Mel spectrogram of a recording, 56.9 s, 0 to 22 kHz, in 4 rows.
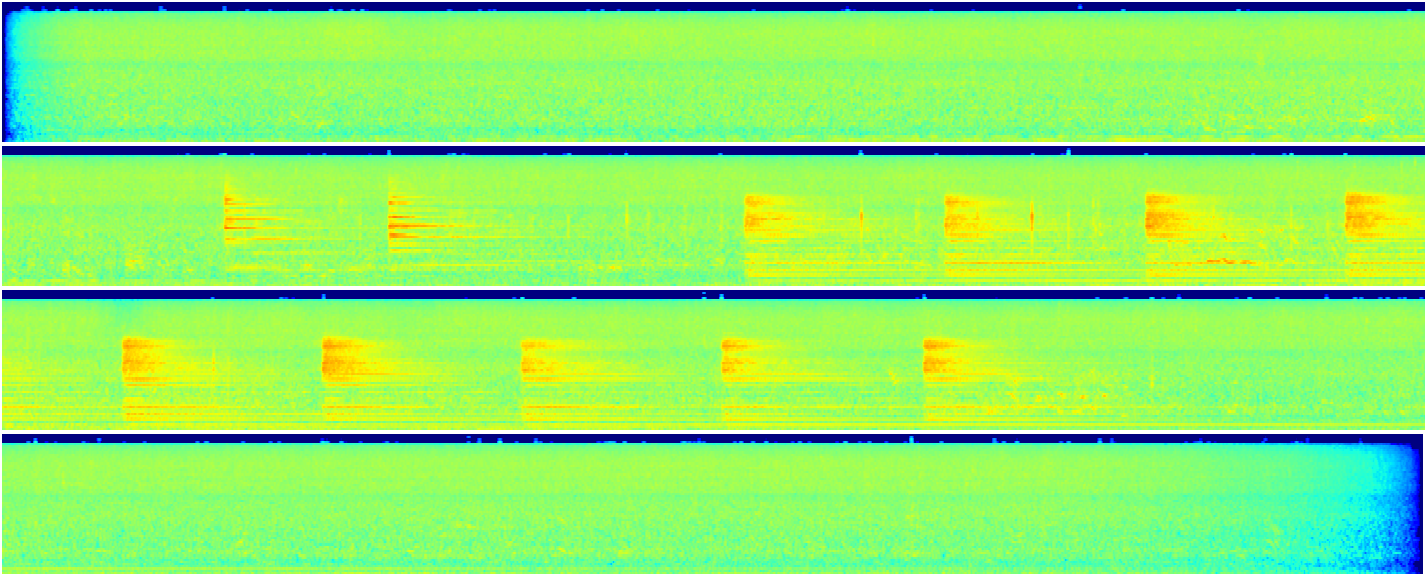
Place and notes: Piazza San Pietro - The evening at Piazza San Pietro
A nearby fountain and bells of San Pietro at Piazza San Pietro during a warm summertime evening.
Province of Rome, Vatican City, 2 July 2009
